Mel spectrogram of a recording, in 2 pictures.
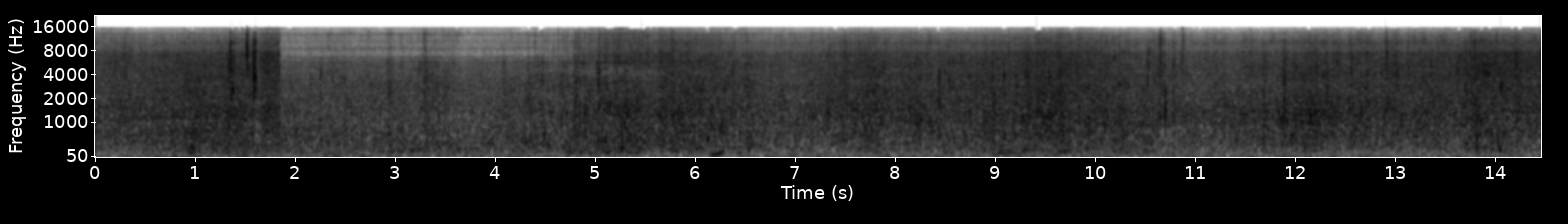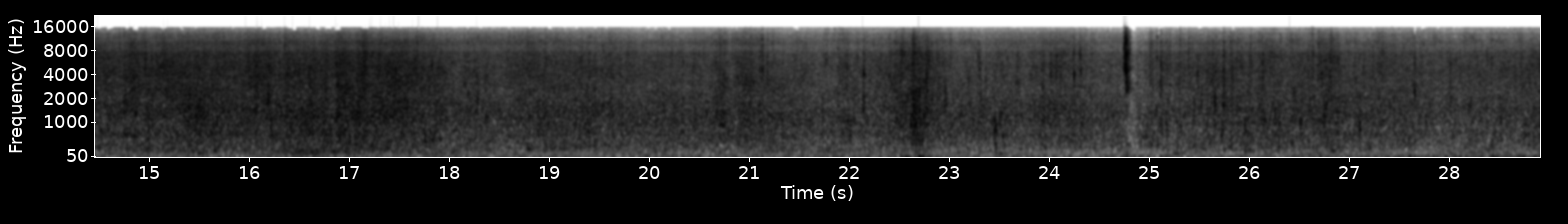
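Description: Small sea waves washing and lapping over shoreline rocks, the surf swelling and easing in turn. One sharp knock about three-quarters of the way through.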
